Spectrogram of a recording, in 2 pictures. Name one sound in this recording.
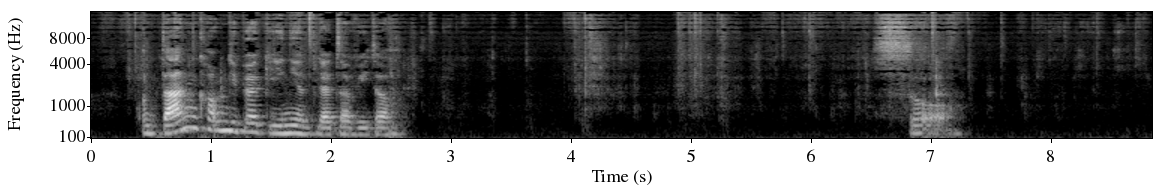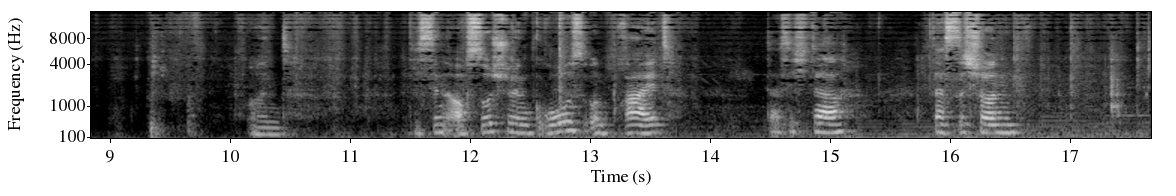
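A woman speaks calmly and clearly close by.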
